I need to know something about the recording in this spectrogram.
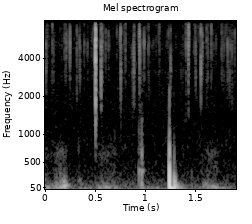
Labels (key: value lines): label: biophony, double pulse
recorder: SoundTrap 300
